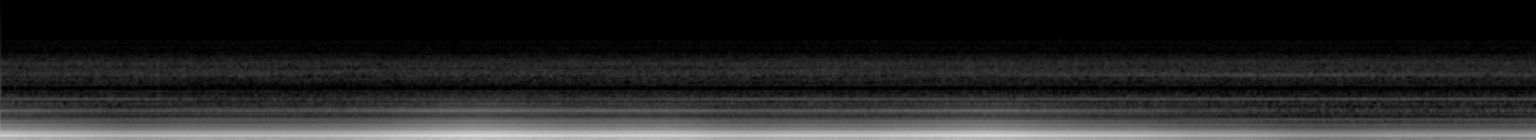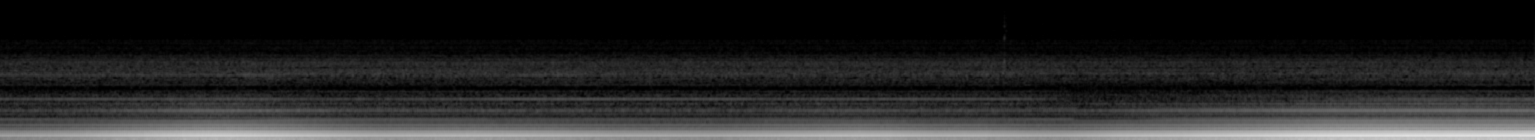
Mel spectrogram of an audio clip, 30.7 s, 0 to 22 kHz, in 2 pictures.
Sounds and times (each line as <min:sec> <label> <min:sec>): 0:00.0 electronic noise amplifier 0:30.7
